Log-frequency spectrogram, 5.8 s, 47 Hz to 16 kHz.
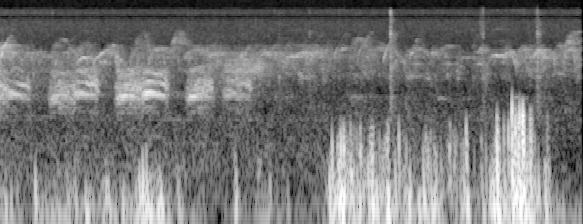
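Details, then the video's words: Crows, three birds, mobbing a hawk on 21 October 2023; a clear series of loud, harsh caws in the first two seconds, then louder low thumping and rustling noise with sharp clicks. "3 crows vs hawk ,カラス,까마귀"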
